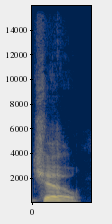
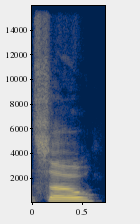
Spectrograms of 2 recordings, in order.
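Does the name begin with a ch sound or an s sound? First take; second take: ch sound; s sound. First: The name begins with a ch sound. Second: The name begins with an s sound. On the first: The speaker calls it right. "he preferred the pronunciation Yi Cho" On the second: The speaker calls it wrong. "I used to pronounce it so because that's how you know a Westerner like myself would look at it"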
